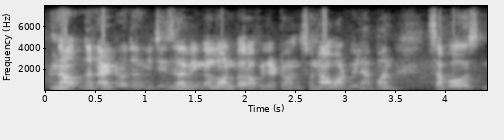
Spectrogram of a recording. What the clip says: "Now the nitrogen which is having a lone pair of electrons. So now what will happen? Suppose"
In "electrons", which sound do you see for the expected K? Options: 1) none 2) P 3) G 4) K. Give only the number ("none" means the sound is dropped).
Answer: 1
